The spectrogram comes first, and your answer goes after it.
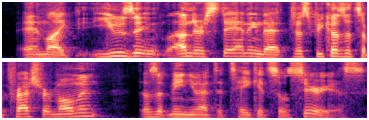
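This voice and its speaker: In an American accent, a man with an unremarkable speaking voice talks at a fairly quick pace and fairly high pitch, with ordinary pitch variation, on a very clean recording with a silent background. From Detroit area, Michigan. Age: 40s. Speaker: radio host. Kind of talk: casual interview. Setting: studio.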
